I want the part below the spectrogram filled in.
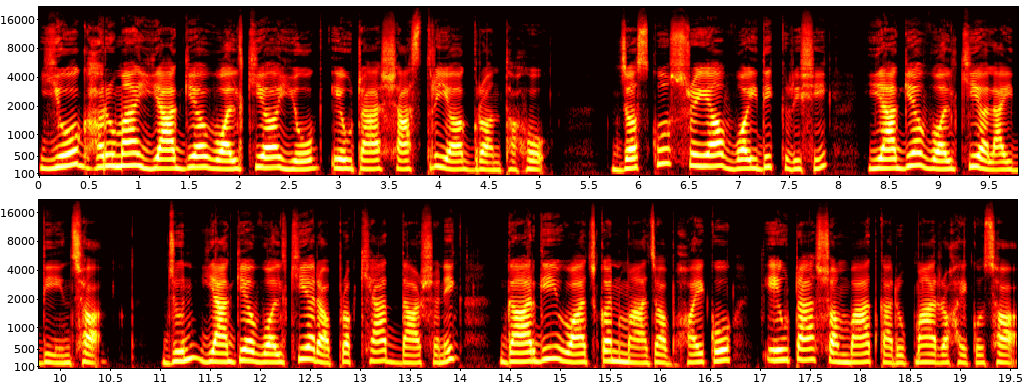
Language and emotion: Nepali, neutral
